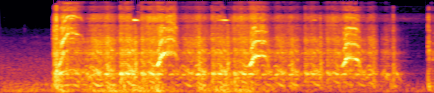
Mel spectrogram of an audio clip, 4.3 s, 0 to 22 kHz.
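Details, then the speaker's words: Corvette C4 ZR-1 V8 under restoration, first crank test: starter turns the engine with an irregular, lumpy rhythm of chirps and whirs, about one surge per second; poor sound blamed on masking tape left on. "you know why it didn't sound very good it's because the masking tape's on this right"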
